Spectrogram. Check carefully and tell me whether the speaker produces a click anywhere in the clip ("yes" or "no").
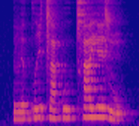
no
